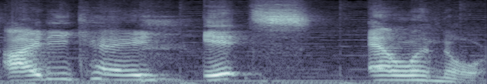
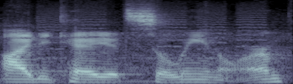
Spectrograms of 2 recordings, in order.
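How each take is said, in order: First: The 's' sound ends the word 'it's'. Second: The 's' sound starts the name. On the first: The speaker calls it right. "it's Eleanor" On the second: The speaker calls it wrong. "I continuously called them I D K It's Selenor"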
